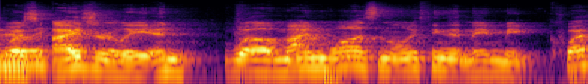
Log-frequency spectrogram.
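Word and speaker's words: Isserley: It takes place in Iserly's mind, which I'm glad your pronunciation in your head is the same. Yours was Iserly. Was Iserly, and well, mine was,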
